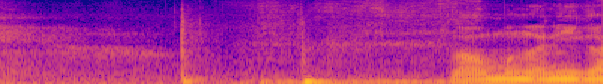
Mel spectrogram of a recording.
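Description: A knife cuts through dried meat on a wooden board.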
